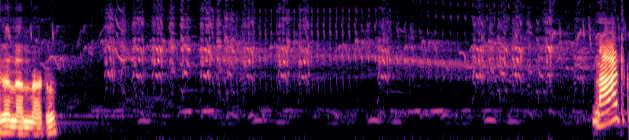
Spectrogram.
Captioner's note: birds chirping, wind rustling leaves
